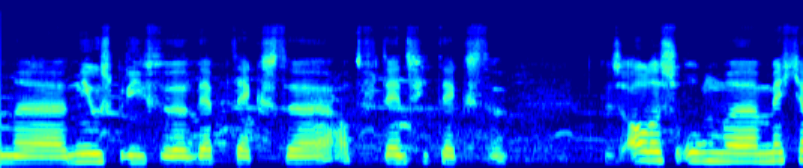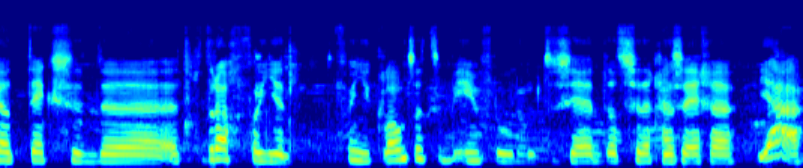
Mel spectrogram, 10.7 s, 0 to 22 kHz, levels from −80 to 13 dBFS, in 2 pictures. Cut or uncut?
uncut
